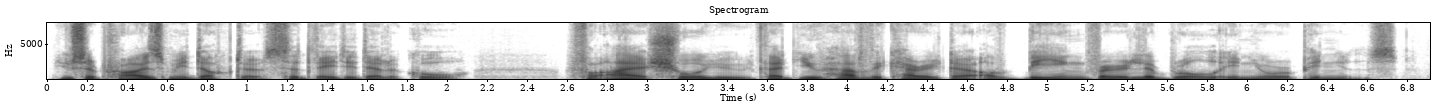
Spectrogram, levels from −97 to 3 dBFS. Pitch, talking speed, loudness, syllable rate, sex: 90 Hz, 200 wpm, -20 LUFS, 6.1 syllables/s, male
